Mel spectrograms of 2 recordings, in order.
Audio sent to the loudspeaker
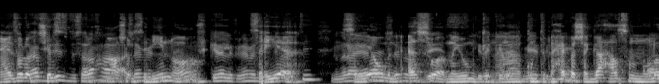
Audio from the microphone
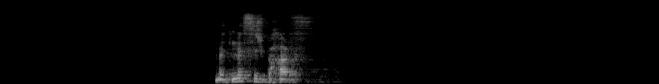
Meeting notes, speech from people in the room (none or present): present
